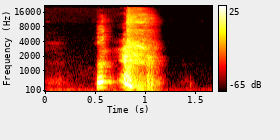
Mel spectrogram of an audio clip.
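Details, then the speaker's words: A single loud sneeze with a short voiced intake followed by a forceful burst; sneeze. "This is Halloween sneezes."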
